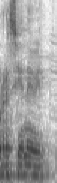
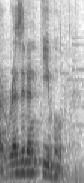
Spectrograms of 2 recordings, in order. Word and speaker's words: Resident Evil: Resident Evil, bueno, mal pronunciado ahí, eh, se pronuncia Resident Evil.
